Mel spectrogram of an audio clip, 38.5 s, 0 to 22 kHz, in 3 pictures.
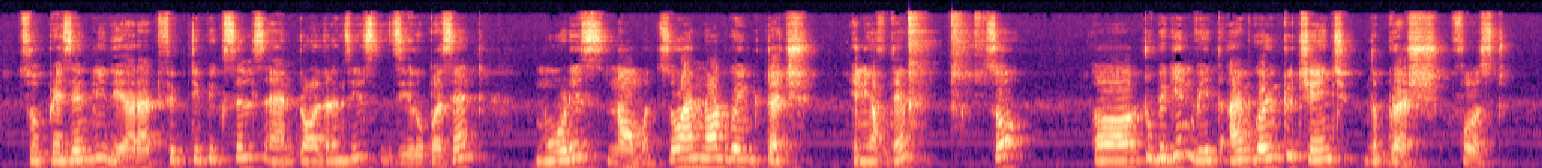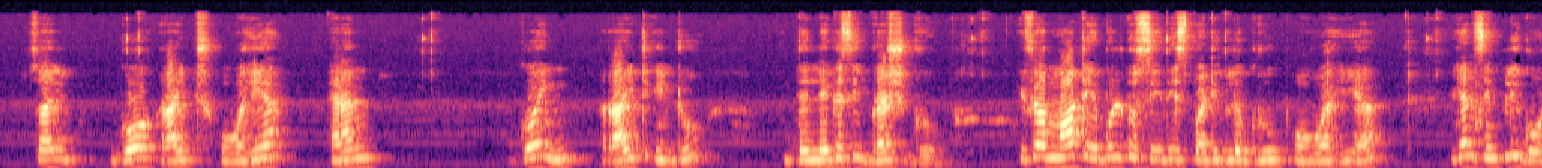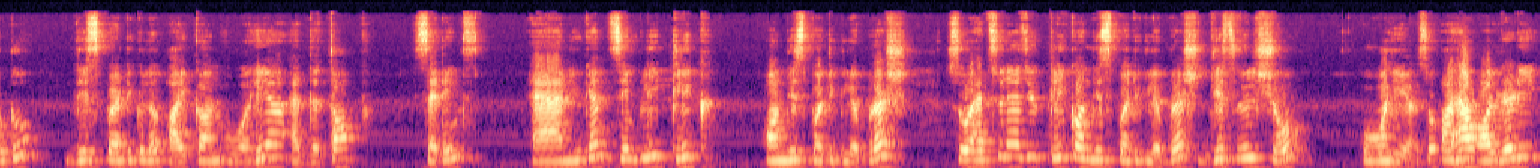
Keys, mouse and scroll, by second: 12.6 click, 15.0 click, 19.6-23.4 drag, 28.2 click.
